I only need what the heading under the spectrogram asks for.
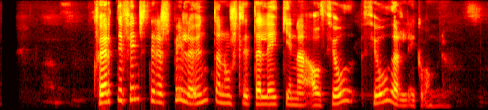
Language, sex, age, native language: Icelandic, female, 50-59, Icelandic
